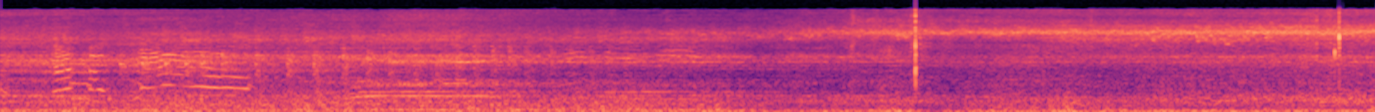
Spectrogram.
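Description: A roller coaster rumbles along its track.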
